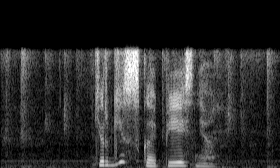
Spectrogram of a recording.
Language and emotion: Russian, sad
